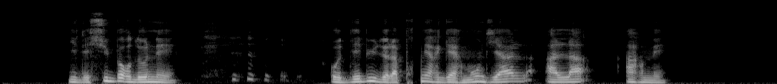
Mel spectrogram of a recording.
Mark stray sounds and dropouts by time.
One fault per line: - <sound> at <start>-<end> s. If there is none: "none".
- laugh at 2.0-3.0 s
- dropout at 4.1-4.2 s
